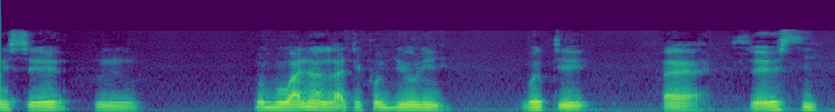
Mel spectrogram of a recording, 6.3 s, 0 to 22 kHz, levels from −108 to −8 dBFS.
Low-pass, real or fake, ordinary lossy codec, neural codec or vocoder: 7.2 kHz; fake; none; codec, 16 kHz, 2 kbps, FunCodec, trained on LibriTTS, 25 frames a second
